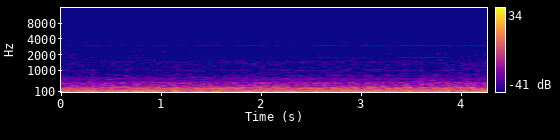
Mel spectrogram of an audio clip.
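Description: Steady low rumble inside the cabin of a Boeing 737-700 rolling down the runway after landing with its ground spoilers raised: engine and landing-gear noise.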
